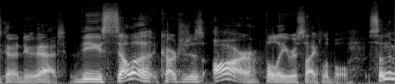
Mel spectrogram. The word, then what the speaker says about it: Selah: of the bottle is Cella I asked the company they said it rhymes with Bella not SAA not Sila Cella now while some of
